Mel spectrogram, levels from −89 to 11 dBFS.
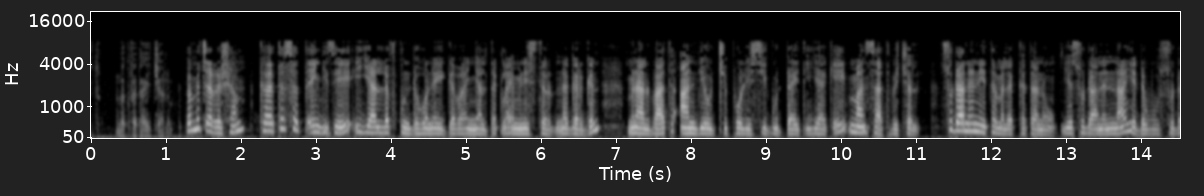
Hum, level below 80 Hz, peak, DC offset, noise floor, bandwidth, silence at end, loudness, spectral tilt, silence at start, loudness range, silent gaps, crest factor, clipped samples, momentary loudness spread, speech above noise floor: none; -60 dBFS; -4 dBFS; under 0.1%; -46 dBFS; 8.8 kHz; 0 s; -24 LUFS; -5 dB/octave; 0.05 s; 2 LU; none; 20 dB; under 0.1%; 11 LU; 22 dB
